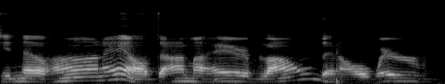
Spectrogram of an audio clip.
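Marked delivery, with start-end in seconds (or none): 0.0-1.2 put-on accent of a Southern woman. Joking about making himself obnoxious, switching to talk like this: Daisy Duke voice. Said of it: "I'll start talking like this".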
